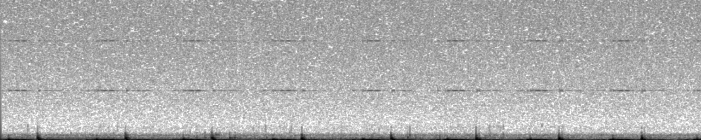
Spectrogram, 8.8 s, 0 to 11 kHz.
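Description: Steady low thumping heartbeat at about 58 beats a minute with a faint background hum.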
